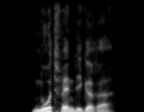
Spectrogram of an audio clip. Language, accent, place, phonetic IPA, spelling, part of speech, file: German, Germany, Berlin, [ˈnoːtvɛndɪɡəʁə], notwendigere, adjective, De-notwendigere.ogg
- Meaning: inflection of notwendig: 1. strong/mixed nominative/accusative feminine singular comparative degree 2. strong nominative/accusative plural comparative degree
